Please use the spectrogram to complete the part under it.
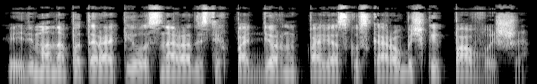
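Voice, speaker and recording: A man narrating an audiobook in the first person with expressive, lively storytelling. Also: lowish voice, fast talker, no room sound, studio quality.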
